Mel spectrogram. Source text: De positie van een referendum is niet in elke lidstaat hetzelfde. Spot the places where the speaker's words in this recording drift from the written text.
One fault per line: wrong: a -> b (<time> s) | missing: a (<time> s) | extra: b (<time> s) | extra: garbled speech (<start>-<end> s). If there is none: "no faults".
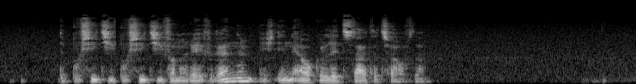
extra: positie (1.1 s)
missing: niet (2.8 s)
